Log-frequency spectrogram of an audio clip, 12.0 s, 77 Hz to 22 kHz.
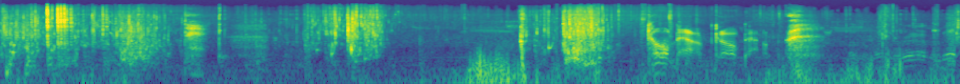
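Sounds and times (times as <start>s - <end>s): water splashing and sloshing: 0.0s - 5.6s, 6.4s - 8.8s, 11.0s - 12.0s
fish thrashing at water surface: 6.6s - 7.7s.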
